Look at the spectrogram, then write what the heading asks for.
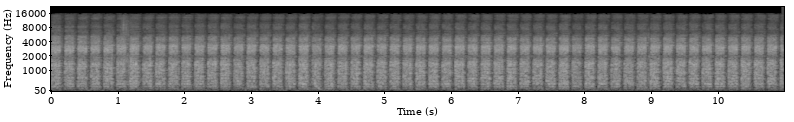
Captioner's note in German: Noise of the spiritbox in the background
